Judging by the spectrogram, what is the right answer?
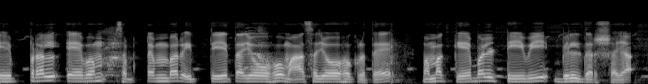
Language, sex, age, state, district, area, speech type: Sanskrit, male, 30-45, Karnataka, Chikkamagaluru, rural, read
